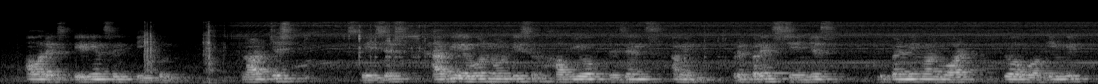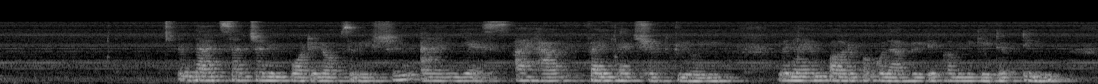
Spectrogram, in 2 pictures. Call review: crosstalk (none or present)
none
